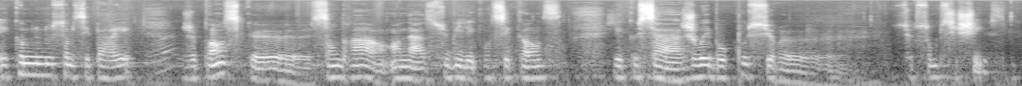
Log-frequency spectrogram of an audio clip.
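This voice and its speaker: Room echo can be heard in the recording. The woman talks very slowly. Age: 60s. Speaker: interviewee, mother. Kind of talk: documentary interview testimony. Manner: halting, hesitant.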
